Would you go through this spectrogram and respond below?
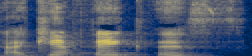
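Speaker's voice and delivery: usual speaking voice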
